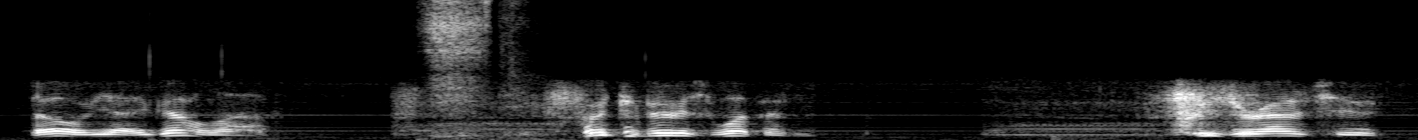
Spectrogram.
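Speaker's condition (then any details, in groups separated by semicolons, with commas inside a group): ALS; speech getting worse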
